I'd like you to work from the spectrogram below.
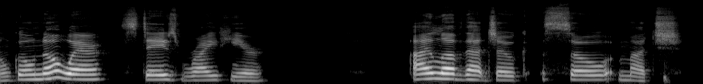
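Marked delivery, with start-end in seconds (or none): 0.0-2.7 put-on Maine accent used with an ironic tone. Telling a joke, you give the Mainer's answer to a man asking about the road, in an ironic Maine accent. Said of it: "with the perfect, ironic accent".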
